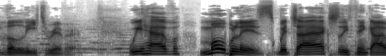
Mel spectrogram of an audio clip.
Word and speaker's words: Mobliz: We have Mobliz, which I actually think I was the only one who ever mistakenly pronounced as Moblitz, like it has a T in there.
